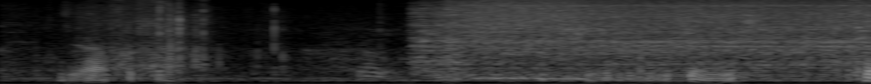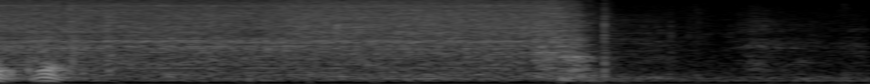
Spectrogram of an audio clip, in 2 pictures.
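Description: Water running steadily from a tap, turned on about two seconds in and shut off about five seconds later.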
